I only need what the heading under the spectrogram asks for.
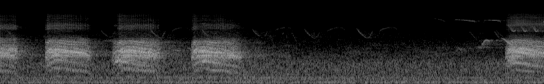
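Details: Several Hooded Crows in a treetop in Helsinki, Finland, during April 2024, vocalizing with mild agitation: three rough caws in rapid series, a quiet gap filled by thin rising whistles of small birds, then one final caw.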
